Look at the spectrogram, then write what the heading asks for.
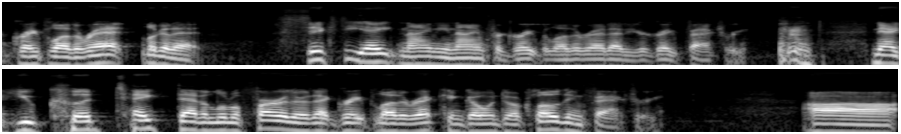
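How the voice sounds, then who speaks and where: A man with a slightly hoarse voice walking through his game farm in a casual, rambling way, full of ums and restarts. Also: lowish voice, no room sound, clean studio sound. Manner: rambling, repeats himself, lots of ums and restarts. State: slightly hoarse, clearing throat. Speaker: gaming guide host. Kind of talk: casual gameplay walkthrough.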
